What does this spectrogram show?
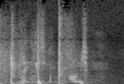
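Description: Three sharp slaps to the face of someone being questioned land in quick succession, each a crisp smack, followed by a short pained vocal groan before things go quiet.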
